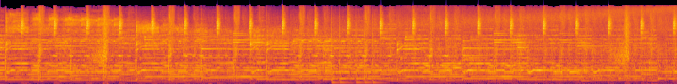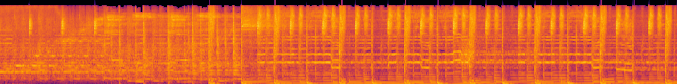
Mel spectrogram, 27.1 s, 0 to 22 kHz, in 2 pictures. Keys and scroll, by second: 3.3 Escape, 3.4 d, 3.9 1, 4.0 Return, 5.4 Escape, 5.5 d, 5.8 1, 5.9 Return, 6.3 Escape, 9.8 -, 10.0 Return, 22.1 Delete, 26.0 -, 26.3 4.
